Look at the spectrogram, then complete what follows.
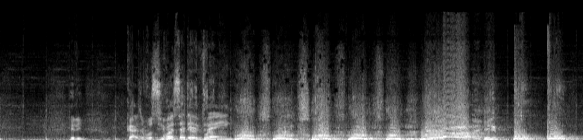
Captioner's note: roaring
